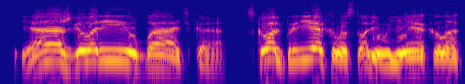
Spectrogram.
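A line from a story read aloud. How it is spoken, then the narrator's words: Shouting. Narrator (Russian): крикнул один из бандитов, видно лазутчик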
